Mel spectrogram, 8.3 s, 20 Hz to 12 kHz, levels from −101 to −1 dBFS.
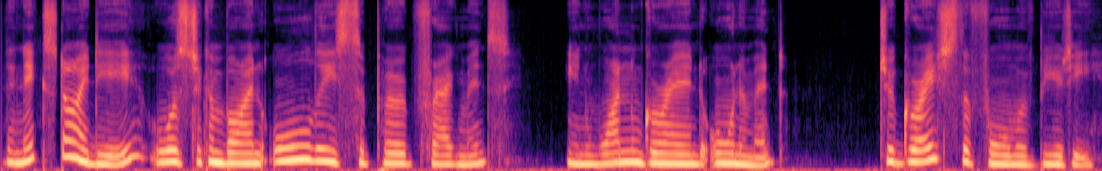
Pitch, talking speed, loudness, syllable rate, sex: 200 Hz, 145 wpm, -14 LUFS, 4.4 syllables/s, female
